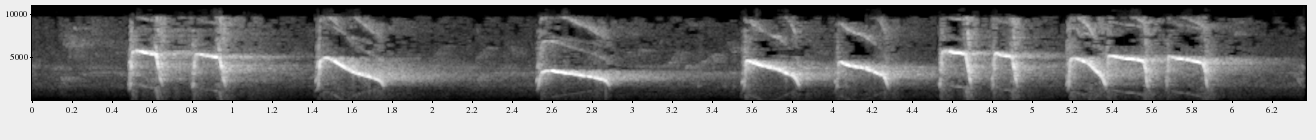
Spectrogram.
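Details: White-capped tanager giving loud, piercing, downward-sliding whistled notes, singly or in quick pairs and triplets, separated by short pauses, in a clean recording with no other sounds.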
